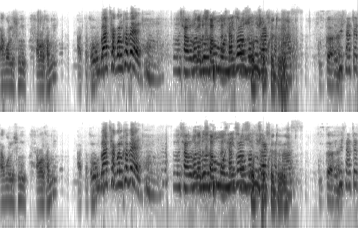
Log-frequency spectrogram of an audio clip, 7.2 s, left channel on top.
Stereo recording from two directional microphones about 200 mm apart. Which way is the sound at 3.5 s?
15° right (ahead or behind).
